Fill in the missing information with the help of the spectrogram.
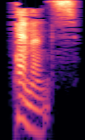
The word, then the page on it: penance: ‘penəns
